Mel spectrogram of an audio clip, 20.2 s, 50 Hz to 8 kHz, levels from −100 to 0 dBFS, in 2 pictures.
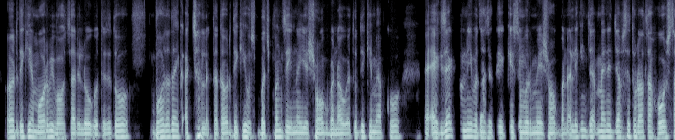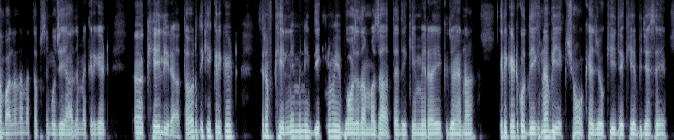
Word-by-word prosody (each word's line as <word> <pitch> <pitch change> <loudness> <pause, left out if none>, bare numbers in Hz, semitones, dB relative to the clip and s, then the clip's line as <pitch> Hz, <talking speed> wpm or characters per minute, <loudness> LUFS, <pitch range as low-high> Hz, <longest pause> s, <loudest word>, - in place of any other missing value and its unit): और 120 -1 +2
देखिए, 125 +2 +2
हम 115 -2 +1
और 115 +2 +2
भी 125 - +3
बहुत 100 -1 -2
सारे 100 -1 0
लोग 100 0 +2
होते 95 +1 -1
थे, 105 - -2
तो 125 +3 +1 0.3
बहुत 115 +3 +3
ज़्यादा 125 +1 +2
एक 130 - -1
अच्छा 130 +4 +1
लगता 100 -10 -2
था - - +4
और 105 - -1
देखिए, 120 +3 +2
उस 115 +3 -3
बचपन 130 0 +1
से 115 -2 0
ही 105 - +1
ना 105 0 0
ये 105 -1 +1
शौक 100 +1 +2
बना 95 0 +1
हुआ 100 0 +1
है। - - -4
तो 110 - 0
देखिए, 120 0 0
मैं 115 - 0
आपको 115 +1 -3
अ, 125 0 -11
एग्ज़ैक्ट 115 +6 +1
तो - - +1
नहीं 135 0 +3
बता 115 -2 0
सकता 110 0 -3
कि - - -5
किस 110 -1 -3
उम्र 110 -1 +2
में 105 +1 +1
ये - - 0
शौक 105 0 -1
बना, 95 - -4
लेकिन 125 +3 -1
जब 125 -1 0
मैंने 125 0 +2
जब 120 - +1
से - - +4
थोड़ा-सा 115 0 +1
होश 115 +3 +2
सँभाला 100 -3 -2
ना, 105 - -7
मैं 105 0 -10
तब - - -6
से - - -7
मुझे 95 0 -1
याद 95 +1 -2
है, - - -4
मैं 95 0 -7
क्रिकेट 100 +1 -2 0.4
अ, 110 - +3
खेल 115 -1 +2
ही 95 - +2
रहा 85 -3 -3
था - - 0
और 120 +3 +2
देखिए, 135 -1 0
क्रिकेट 125 +1 0 0.4
सिर्फ़ 130 -1 +2
खेलने 110 +1 +2
में 120 0 +2
नहीं, 125 -1 +3
देखने 105 +4 -1
में 120 -1 +5
भी - - -8
बहुत 100 0 +4
ज़्यादा 100 0 +3
मज़ा 95 0 +1
आता 90 +2 -5
है। 95 - 0
देखिए, 95 0 -2
मेरा 95 +1 +2
एक - - -14
जो 100 - +3
है 95 -2 0
ना, 95 0 0 0.4
क्रिकेट 115 +1 +3
को 120 -2 +3
देखना 115 +4 +3
भी 105 - +4
एक 100 - -8
शौक 105 -1 -3
है, 100 - +4
जो 95 +1 +3
कि 100 -1 +3
देखिए, 100 +1 +1
अभी - - -3
जैसे, 95 0 0
110 Hz, 300 wpm, -21 LUFS, 100-120 Hz, 0.4 s, में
